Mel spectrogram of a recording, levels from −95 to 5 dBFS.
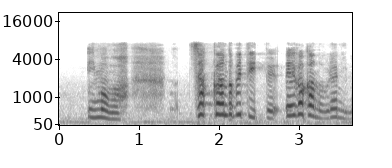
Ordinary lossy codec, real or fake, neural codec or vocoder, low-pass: Opus, 64 kbps; fake; codec, 16 kHz, 4 kbps, FreqCodec, larger model; 7.2 kHz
